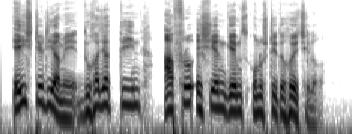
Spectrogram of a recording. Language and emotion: Bengali, neutral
